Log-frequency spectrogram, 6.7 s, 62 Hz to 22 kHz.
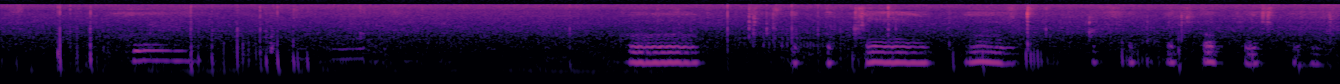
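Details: Rough collie puppies at 25 days old, filmed 24 March 2013 after a 27 February birth, utter short tonal whines and squeaks, several louder clustered cries in the middle, amid soft rustles and clicks indoors.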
